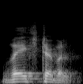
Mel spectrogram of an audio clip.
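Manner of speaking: वेजिटेबल said as "vej-tbl", in two short syllables; full correct pronunciation. Shown as a demonstration. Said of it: "मुकम्मिल तलफ़ुज़ है".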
